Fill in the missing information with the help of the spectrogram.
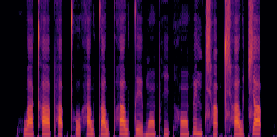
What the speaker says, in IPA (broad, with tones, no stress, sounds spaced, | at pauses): h w a˨˩ kʰ a˨˩ pʰ a˨ p̚ t̪ʰ o˨˩ h a˧ w t̪ a˧ w pʰ a˥˧ w t̪ e˨˩ b ɔ̃˧ pʰ i˨ ʔ h ɔ̃˧ p ẽ˥˧ ŋ t͡ɕʰ ã˨ p̚ t͡ɕʰ a˧ w t͡ɕ a˦ p̚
